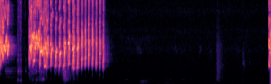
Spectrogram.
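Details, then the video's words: Green pair of Fischer's lovebirds singing: a harsh, drawn-out squeal followed by a fast, fading, stuttering series of about a dozen rasping high pulses, then silence. "Lovebird Singing & Chirping Sounds - Green Fischer Pair"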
